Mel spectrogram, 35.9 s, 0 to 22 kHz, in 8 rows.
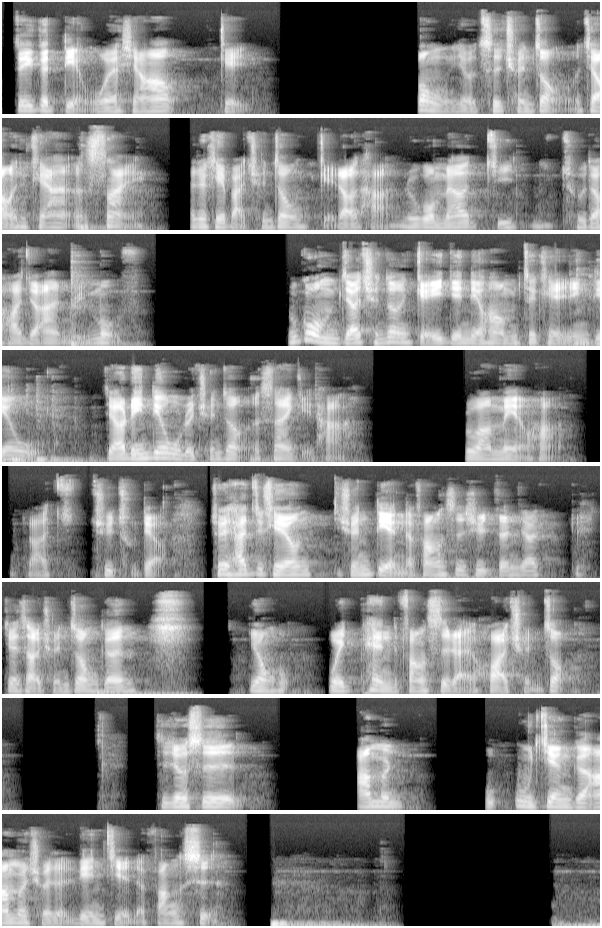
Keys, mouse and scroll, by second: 5.1 click, 6.0-9.1 middle drag, 9.5-20.1 drag, 20.1-23.1 middle drag, 26.8-29.8 middle drag.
